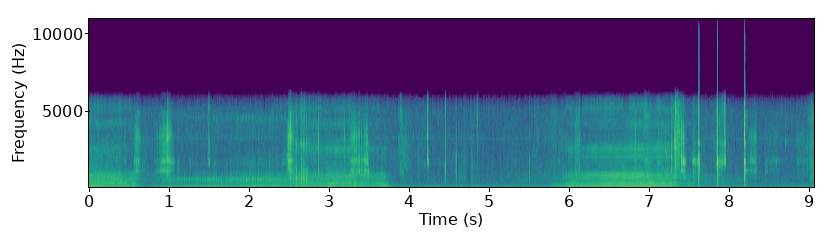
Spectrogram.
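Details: Grandmother asleep in a hotel room on vacation, snoring loudly enough to wake a family member, likened to a chainsaw: long, harsh, rattling inhaled breaths with quieter gaps; snoring.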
